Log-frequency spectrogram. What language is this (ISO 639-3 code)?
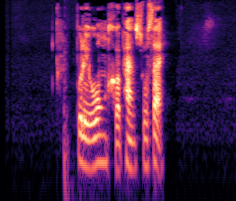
zho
